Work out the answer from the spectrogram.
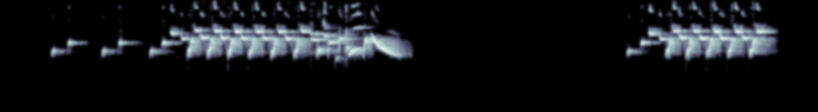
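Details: Algerian European goldfinch singing in the 'tadmait' style: a few short, separated chirps, then a dense, rapid, tinkling twitter for about three seconds, a pause, and another similar burst of chattering phrases. Background is silent.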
